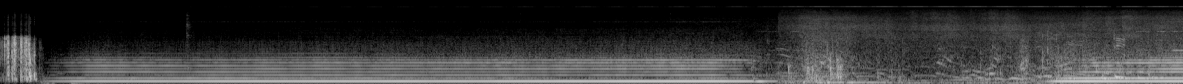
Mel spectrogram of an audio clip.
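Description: A calf mooing as it is untied: a long, loud, steady low moo lasting several seconds, then a noisy rustling stretch, and then a second moo that starts and carries on to the end.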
